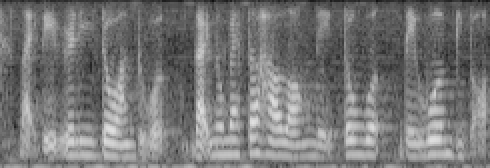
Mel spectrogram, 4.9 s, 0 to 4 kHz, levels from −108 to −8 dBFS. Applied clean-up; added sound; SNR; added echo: none; none; none; reverberation time 0.4 s.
